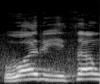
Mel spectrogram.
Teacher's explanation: ورثہ نہیں بولنا، کھینچنا نہیں ہے، ورثہ جلدی ادا کرنا ہے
